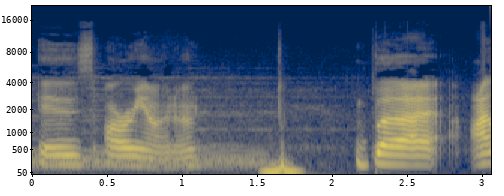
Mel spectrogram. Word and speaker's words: Ariana: just letting you know this is how you say ariana it's not ariel it's not ariana no no no okay it's ariana see i don't know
